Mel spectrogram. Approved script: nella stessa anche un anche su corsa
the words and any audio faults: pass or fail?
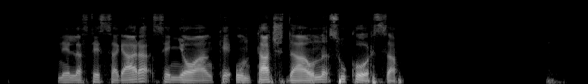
fail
